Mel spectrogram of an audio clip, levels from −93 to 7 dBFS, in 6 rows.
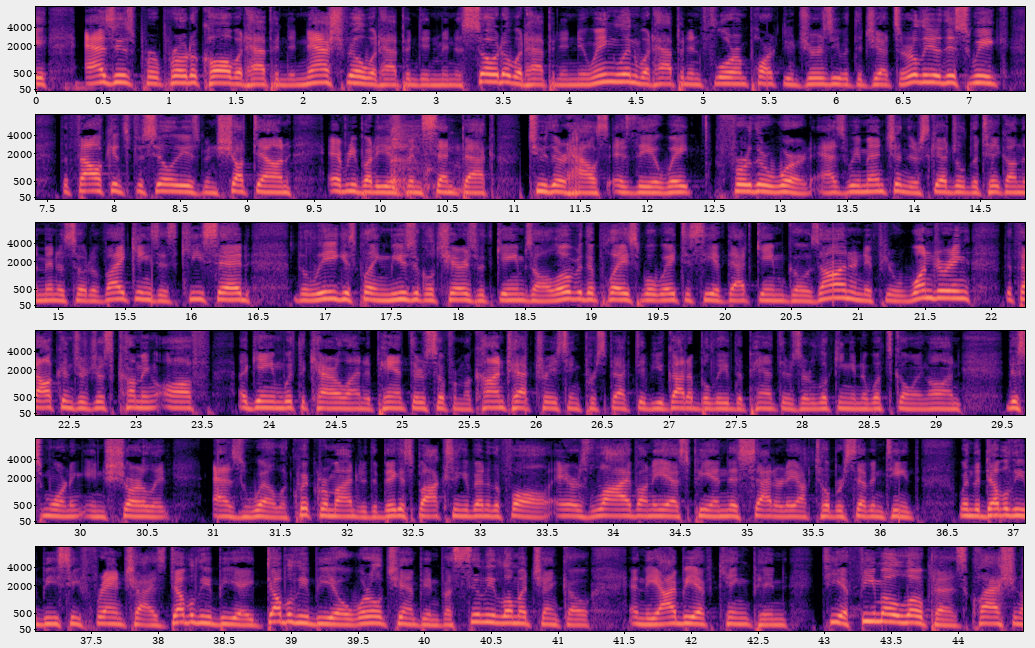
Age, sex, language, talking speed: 30-49, male, English, 215 wpm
